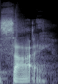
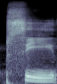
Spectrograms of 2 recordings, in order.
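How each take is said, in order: First: It is pronounced in the Erasmian academic style. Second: It is pronounced in a modern Greek style. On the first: "they say" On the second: "I say"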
